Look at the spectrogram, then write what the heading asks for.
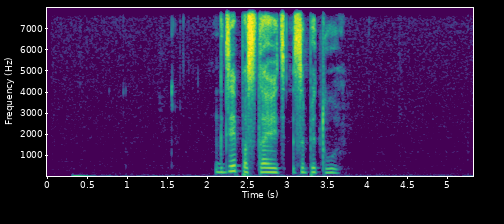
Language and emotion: Russian, neutral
